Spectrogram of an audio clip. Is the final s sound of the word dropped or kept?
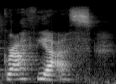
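kept. The word ends with a clear final s sound. "Spain has the famous gracias accent"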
